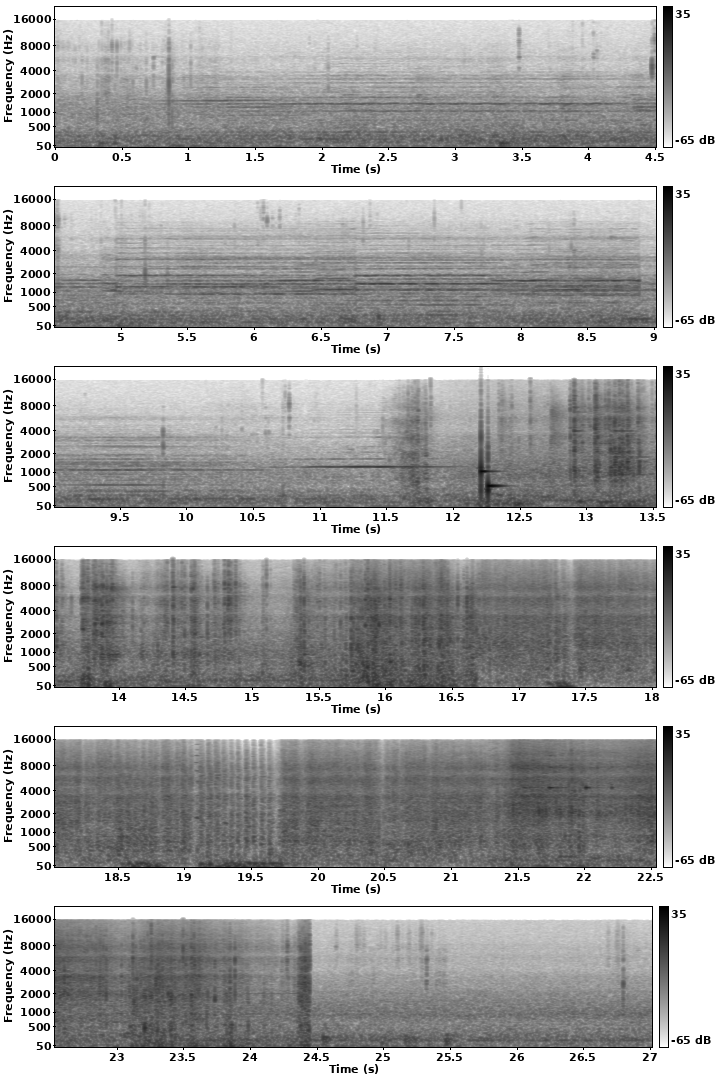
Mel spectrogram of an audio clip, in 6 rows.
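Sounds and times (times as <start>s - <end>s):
crackers being crushed: 12.7s - 24.5s
plastic bag crinkling: 13.0s - 24.5s.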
